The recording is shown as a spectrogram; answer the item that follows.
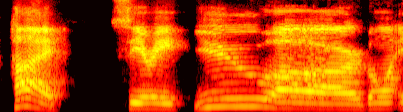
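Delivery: very slow, deliberately stretched, dragged-out speech. Imitating how people talk to Siri, with very slow speech. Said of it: "you actually can talk too slow".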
